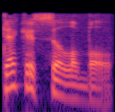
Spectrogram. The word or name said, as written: decasyllable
